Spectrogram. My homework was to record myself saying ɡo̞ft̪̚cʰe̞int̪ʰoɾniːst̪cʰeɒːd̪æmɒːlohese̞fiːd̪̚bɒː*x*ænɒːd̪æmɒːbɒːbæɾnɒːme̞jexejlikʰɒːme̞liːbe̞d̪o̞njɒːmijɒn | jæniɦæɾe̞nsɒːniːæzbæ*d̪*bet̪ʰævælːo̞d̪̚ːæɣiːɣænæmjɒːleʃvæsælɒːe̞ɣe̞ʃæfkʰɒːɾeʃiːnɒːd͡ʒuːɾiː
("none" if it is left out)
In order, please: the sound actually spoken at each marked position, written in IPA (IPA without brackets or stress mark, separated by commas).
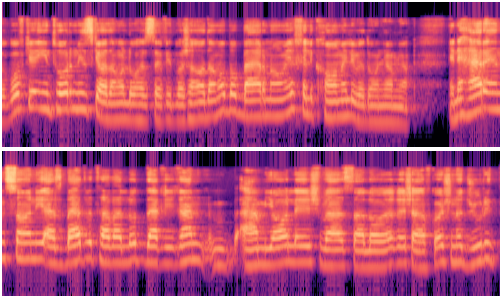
ʃ, d̪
